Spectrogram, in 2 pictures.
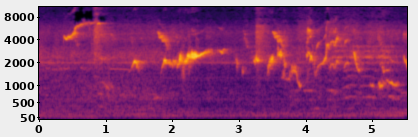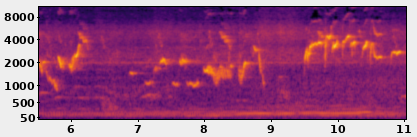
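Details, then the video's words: Caged white-rumped shama in Medan, Indonesia, aired in morning dew, sings long stretches of rapid squeaky, chattering and whistled notes in varied short bursts, with a low hum underneath. "MURAI BATU GACOR, PROSES BURUNG MURAI PENGEMBUNAN PAGI"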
